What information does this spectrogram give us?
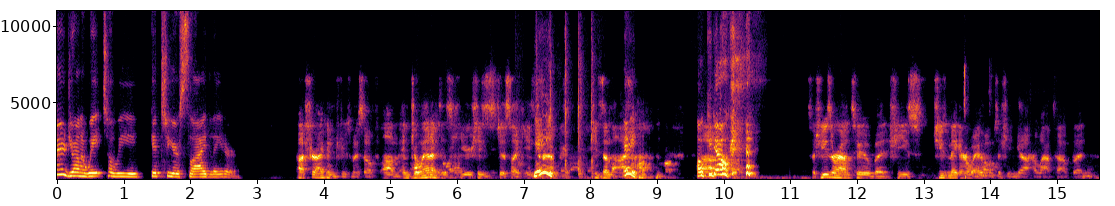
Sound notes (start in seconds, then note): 8.5 laughs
